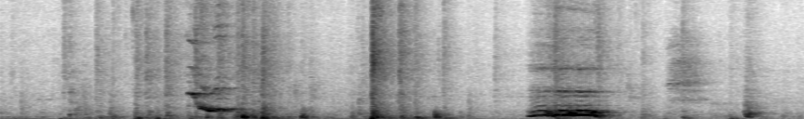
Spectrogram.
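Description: Dog whining indoors: a high cry that falls in pitch about a second and a half in, and a louder, lower whine around four seconds, with a sharp click between them.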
